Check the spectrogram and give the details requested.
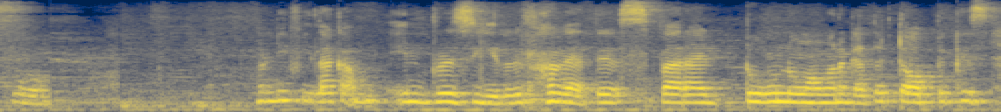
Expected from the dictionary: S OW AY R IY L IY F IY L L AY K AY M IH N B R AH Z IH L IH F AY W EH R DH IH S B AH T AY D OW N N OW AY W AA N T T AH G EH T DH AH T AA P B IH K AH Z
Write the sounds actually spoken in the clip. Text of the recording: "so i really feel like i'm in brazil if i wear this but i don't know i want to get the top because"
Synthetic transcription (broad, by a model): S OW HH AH N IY F IY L L AY K AY M IH N B R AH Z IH L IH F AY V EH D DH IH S B AH T AY D OW N N OW AY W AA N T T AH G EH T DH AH T AA P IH K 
